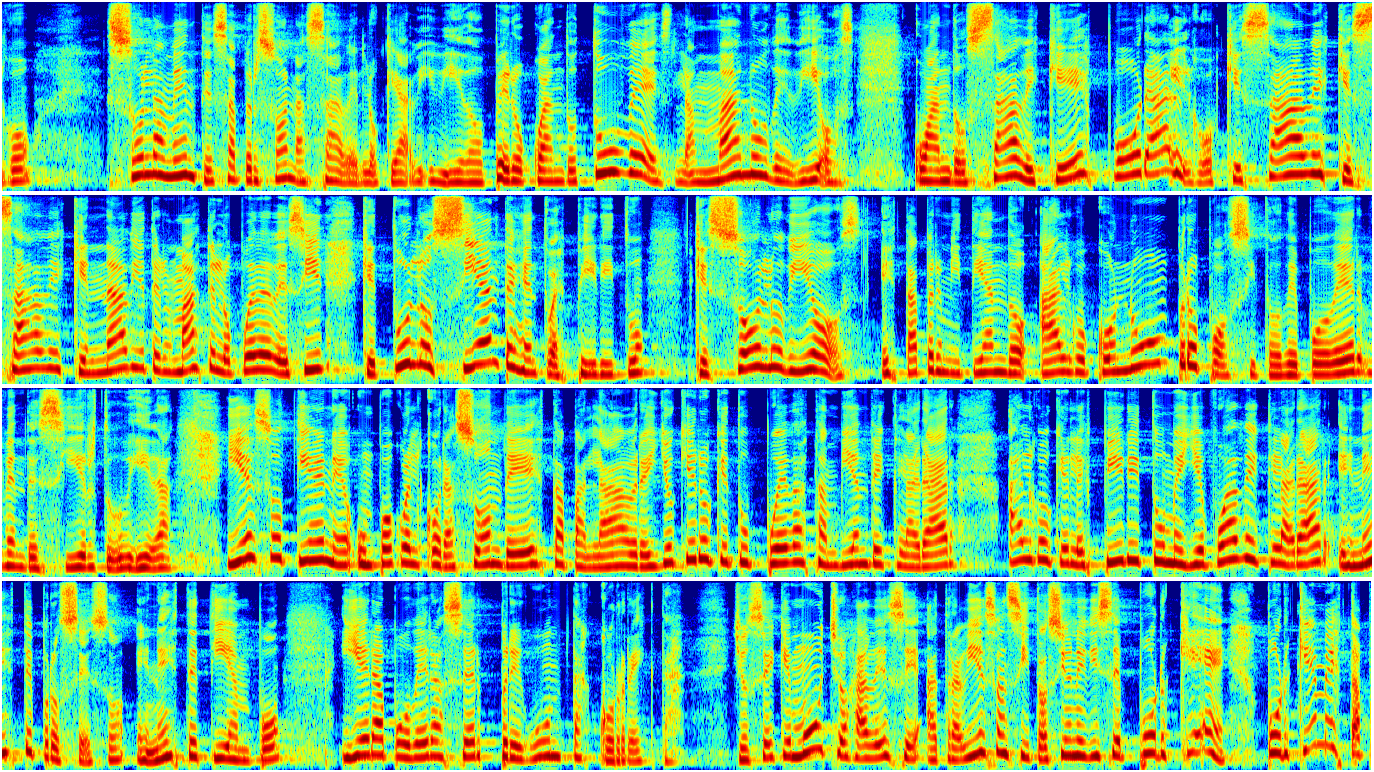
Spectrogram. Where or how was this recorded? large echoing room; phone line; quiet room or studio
large echoing room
